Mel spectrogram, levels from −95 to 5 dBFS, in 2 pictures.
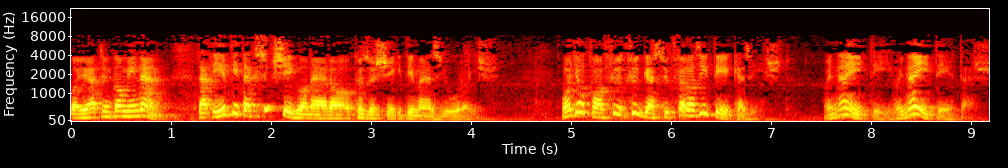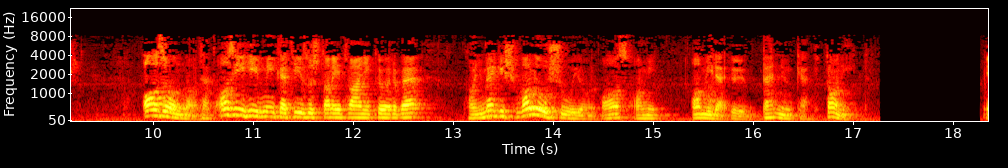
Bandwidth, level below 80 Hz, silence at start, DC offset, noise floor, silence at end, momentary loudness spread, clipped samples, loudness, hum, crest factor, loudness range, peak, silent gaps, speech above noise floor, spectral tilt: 8.4 kHz; -50 dBFS; 0 s; under 0.1%; -49 dBFS; 0 s; 14 LU; under 0.1%; -20 LUFS; none; 18 dB; 5 LU; -4 dBFS; 17.27-18.27 s; 29 dB; -5.5 dB/octave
